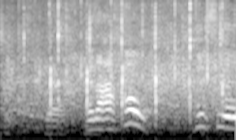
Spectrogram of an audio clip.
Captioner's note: clapping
